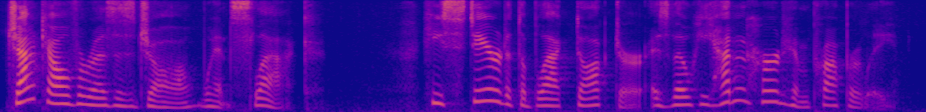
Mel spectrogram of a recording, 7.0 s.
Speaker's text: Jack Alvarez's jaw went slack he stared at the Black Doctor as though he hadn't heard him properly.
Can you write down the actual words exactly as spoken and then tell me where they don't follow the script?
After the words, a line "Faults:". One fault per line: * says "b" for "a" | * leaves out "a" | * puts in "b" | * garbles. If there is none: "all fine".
Jack Alvarez's jaw went slack he stared at the Black Doctor as though he hadn't heard him properly.
Faults:
all fine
